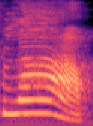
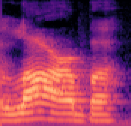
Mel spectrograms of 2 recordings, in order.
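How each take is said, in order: First: The word is said without an r sound. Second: The word is said with an r sound. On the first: The speaker calls it right. "there's no R in lab and it ends on the B" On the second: The speaker calls it wrong. "you probably pronounce it differently"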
